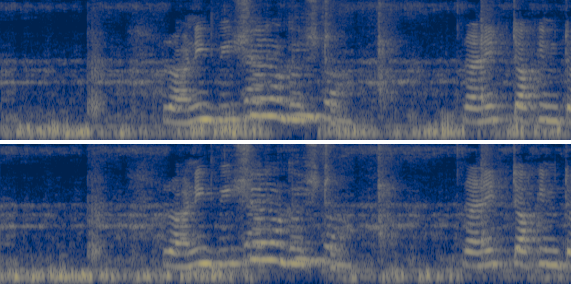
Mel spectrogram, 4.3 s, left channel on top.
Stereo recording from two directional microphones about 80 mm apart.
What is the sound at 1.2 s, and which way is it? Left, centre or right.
A child's voice, centre.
